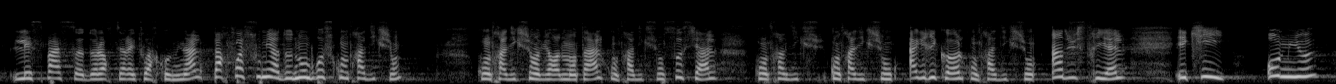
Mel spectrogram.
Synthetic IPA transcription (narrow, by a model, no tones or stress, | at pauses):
lɛspasd̪əlœʁt̪eʁit̪waʁkɔmynalpaʁfwasumiad̪ənɔ̃bʁøz̥kɔ̃t̪χad̪iksjɔ̃ | kɔ̃t̪χad̪iksjɔ̃ɑ̃viʁɔnmɑ̃t̪alkɔ̃t̪χad̪iksjɔ̃sɔsjalkɔ̃kɔ̃t̪χad̪iksjɔ̃aɡʁikɔlkɔ̃t̪χad̪iksjɔ̃ɛ̃d̪yst̪χijɛlekʲʰi | omjø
